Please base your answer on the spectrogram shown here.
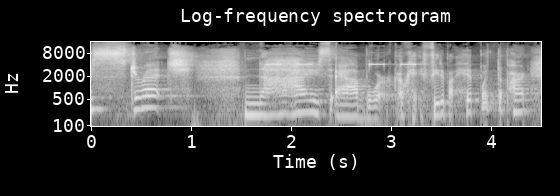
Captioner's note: timer beeps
